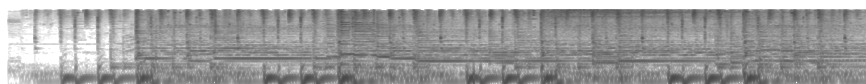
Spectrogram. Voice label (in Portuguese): Romântica Foi Bom Te Conhecer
